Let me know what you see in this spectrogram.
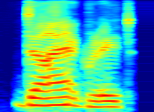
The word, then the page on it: diagrid: Indian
